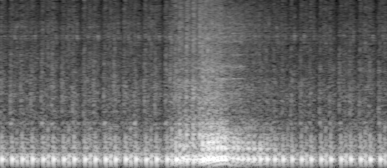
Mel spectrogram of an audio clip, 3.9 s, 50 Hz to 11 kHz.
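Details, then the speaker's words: 1982 Honda 450 motorcycle, about 34,000 miles, warmed up a bit: steady even thumping idle swelling in one gentle blip around two seconds then settling; normal light revving. "i gotta hold the clutch in this crank it runs good though i already warmed it up a bit so"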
